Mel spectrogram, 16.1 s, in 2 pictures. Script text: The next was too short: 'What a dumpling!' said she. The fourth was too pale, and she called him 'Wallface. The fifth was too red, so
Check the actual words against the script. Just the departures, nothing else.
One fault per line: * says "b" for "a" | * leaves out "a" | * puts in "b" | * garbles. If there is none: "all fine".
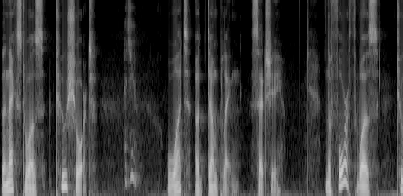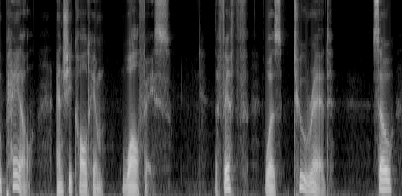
all fine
